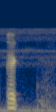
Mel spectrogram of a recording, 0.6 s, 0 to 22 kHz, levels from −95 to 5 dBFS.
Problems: constant background noise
